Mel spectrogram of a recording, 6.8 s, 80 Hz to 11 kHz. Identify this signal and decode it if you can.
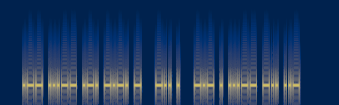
Morse code, heard as a keyed tone, about 28 wpm, 700 Hz. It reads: W3RCT DE KE3DU
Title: USA Callsign DE Callsign - 5 Characters - 28wpm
